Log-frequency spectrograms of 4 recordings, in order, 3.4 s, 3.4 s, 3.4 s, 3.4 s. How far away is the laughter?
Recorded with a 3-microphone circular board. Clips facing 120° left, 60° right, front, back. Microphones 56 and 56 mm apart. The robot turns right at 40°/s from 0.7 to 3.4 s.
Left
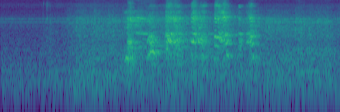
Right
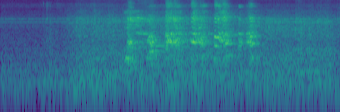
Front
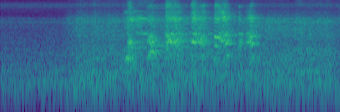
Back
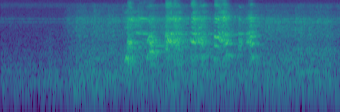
About 1.0 m.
